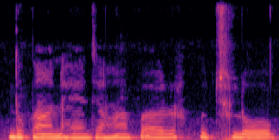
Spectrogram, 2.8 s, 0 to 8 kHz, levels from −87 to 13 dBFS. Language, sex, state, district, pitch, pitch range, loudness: Hindi, female, Chandigarh, Chandigarh, 185 Hz, 185-195 Hz, -14 LUFS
